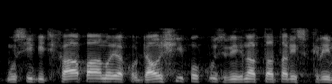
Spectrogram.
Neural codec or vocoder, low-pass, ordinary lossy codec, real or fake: codec, 16 kHz, 4 kbps, FunCodec, trained on Chinese and English, 50 frames a second; 5.4 kHz; none; fake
